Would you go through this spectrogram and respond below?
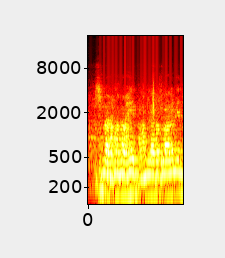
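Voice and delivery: ordinary delivery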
